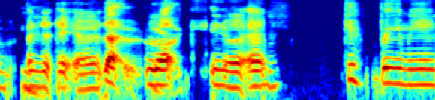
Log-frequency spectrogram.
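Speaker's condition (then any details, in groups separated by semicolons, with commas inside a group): Cerebral palsy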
